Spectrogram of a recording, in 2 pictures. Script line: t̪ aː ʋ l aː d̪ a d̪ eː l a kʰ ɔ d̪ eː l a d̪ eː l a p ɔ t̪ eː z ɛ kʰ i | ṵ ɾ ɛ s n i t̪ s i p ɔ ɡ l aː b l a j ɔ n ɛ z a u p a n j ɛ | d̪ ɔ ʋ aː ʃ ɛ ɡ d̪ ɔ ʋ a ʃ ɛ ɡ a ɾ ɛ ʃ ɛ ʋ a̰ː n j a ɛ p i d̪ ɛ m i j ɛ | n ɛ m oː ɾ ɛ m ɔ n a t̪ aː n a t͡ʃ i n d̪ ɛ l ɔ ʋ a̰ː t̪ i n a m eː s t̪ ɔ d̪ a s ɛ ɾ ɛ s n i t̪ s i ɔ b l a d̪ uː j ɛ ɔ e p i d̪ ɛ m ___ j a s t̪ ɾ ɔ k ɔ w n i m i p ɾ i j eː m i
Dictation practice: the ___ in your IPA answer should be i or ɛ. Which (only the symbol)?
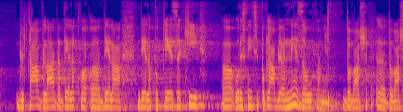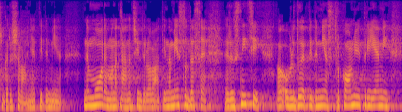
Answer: i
